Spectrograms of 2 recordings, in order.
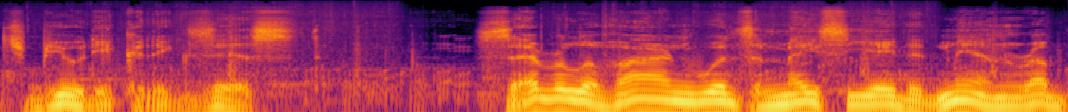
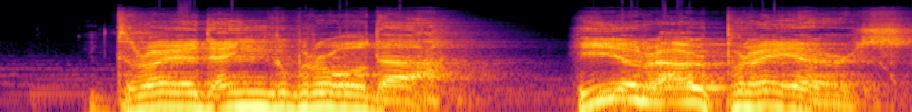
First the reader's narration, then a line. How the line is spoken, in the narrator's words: the priest shouted, no longer singing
